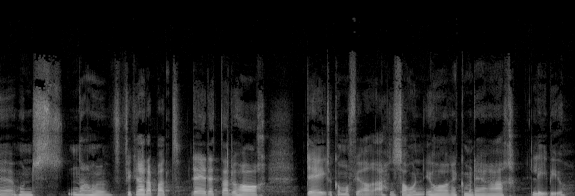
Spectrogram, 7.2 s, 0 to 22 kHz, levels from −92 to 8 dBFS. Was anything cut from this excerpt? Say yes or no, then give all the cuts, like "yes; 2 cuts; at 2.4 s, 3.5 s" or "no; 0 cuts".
yes; 4 cuts; at 2.4 s, 3.7 s, 4.1 s, 4.9 s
